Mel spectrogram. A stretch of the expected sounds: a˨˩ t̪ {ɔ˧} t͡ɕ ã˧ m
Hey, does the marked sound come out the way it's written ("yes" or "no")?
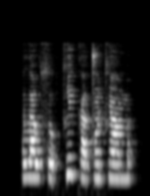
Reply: no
